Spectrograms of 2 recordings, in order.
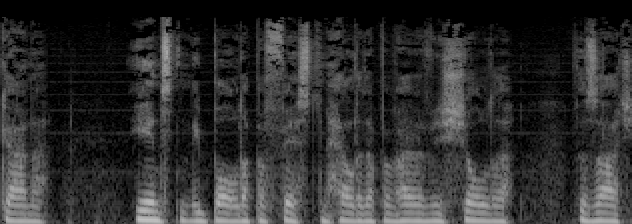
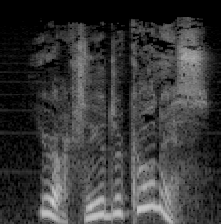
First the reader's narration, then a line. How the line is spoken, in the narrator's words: She exclaimed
